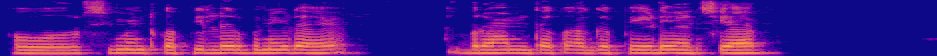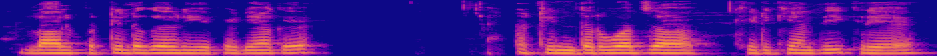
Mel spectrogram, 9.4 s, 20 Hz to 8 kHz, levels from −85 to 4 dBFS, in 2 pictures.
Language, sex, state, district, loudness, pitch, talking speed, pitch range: Rajasthani, female, Rajasthan, Nagaur, -19 LUFS, 180 Hz, 145 wpm, 175-185 Hz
